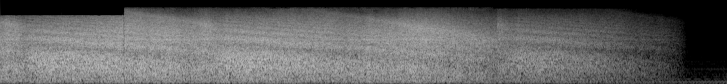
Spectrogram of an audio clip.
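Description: A loud, steady rush of hiss-like noise with slow sweeping shifts in tone, fading away over the last two seconds or so.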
